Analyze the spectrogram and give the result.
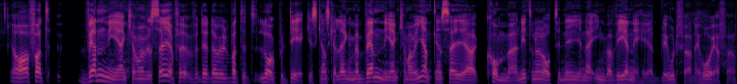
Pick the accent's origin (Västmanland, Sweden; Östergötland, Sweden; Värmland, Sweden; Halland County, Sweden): Halland County, Sweden; Halmstad; jag växte upp i Halmstad som bara ligger åtta mil norr om Helsingborg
